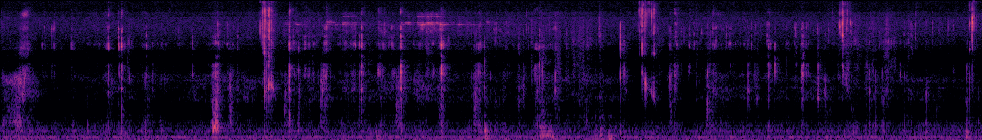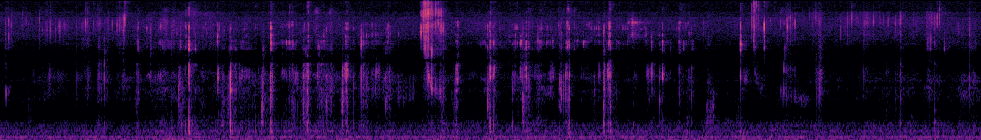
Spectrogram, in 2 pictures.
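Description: Close-miked mouth sounds of a person biting into and chewing a McDonald's Filet-O-Fish sandwich, with many short sharp clicks scattered throughout, over a faint steady low hum.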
